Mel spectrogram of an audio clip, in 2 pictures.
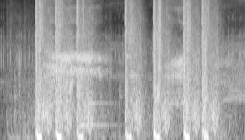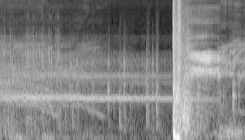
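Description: Heavy shotgun blasts in the Empyrion video game, a burst of several loud close shots in quick succession, a pause with fading echo, then one more blast.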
